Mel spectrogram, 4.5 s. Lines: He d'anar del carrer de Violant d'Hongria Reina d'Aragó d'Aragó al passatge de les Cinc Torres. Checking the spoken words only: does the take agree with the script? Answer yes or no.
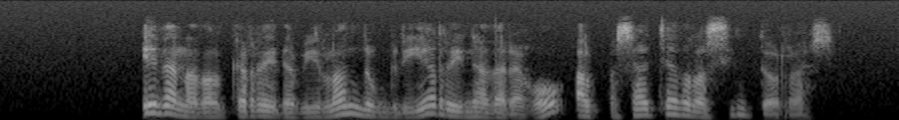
no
